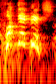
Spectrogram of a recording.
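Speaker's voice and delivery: high, loud triumphant jab; triumphant yell. Acted. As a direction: shout it out with glee. Comic rant climax.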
